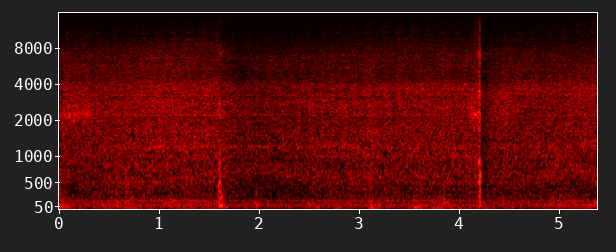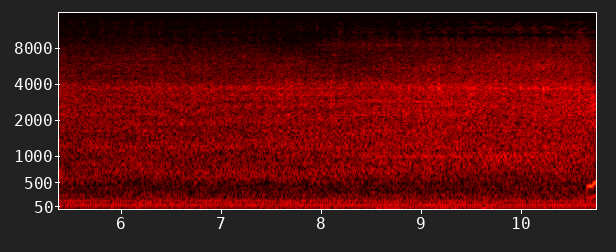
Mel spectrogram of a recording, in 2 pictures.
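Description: Bobcat T770 compact track loader's diesel engine running steadily as the machine moves off, with two sharp knocks, about a second and a half and about four seconds in.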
